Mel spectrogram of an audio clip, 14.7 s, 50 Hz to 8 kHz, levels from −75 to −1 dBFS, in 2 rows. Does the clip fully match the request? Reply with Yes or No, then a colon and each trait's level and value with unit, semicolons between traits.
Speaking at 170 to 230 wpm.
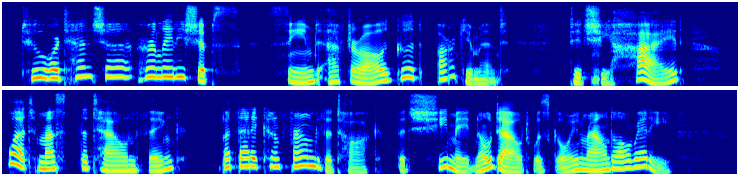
No: slow, 135 wpm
